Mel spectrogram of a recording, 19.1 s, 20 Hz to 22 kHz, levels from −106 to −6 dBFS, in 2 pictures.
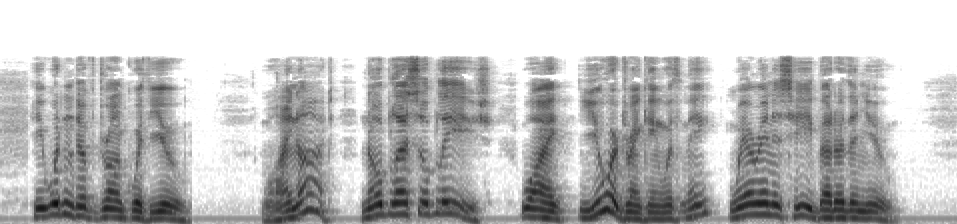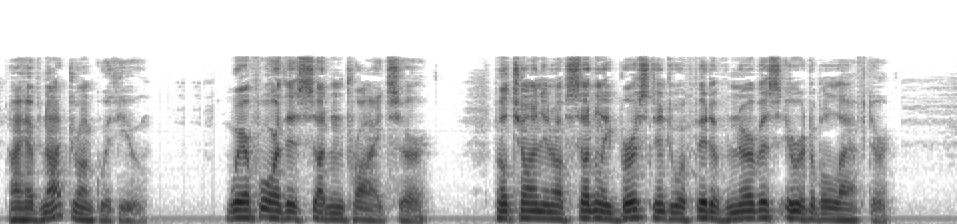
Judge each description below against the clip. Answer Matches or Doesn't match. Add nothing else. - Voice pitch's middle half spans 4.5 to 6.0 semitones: Matches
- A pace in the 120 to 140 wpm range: Matches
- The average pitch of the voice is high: Doesn't match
